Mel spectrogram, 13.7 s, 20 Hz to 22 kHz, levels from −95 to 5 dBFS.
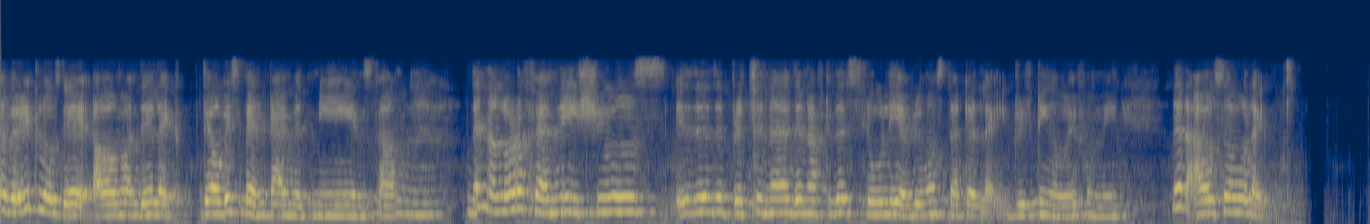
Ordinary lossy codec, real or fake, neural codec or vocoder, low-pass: none; fake; codec, 16 kHz, 4.8 kbps, FACodec; 7.2 kHz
